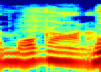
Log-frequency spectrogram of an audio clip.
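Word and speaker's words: Morgane: How do you say that? Morgana? – Chris Stapleton's wife. – Yeah, Morgana.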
